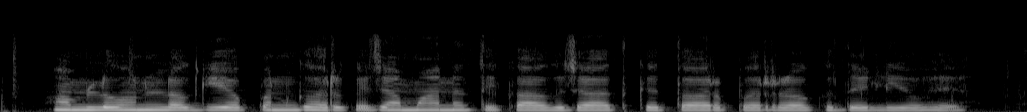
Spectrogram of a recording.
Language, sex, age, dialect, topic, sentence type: Magahi, female, 18-24, Southern, banking, statement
